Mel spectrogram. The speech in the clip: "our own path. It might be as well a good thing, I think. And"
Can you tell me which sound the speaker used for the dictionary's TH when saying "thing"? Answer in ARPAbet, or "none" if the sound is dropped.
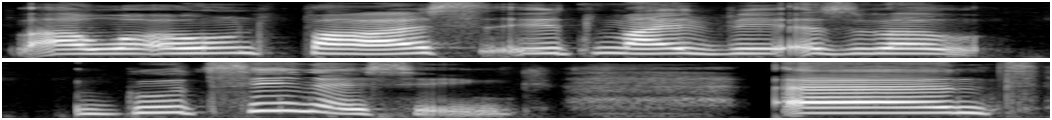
S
